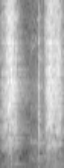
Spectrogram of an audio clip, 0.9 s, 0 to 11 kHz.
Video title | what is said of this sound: Dirty Smith ep 31 Part 2: Forging and Heat treating a cold chisel | It's taking away more material. Even on the flat, you hear that different tone.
